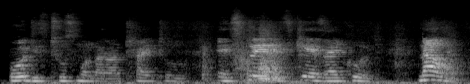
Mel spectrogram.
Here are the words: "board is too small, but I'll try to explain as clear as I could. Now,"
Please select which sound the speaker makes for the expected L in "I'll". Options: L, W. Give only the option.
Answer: W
